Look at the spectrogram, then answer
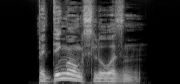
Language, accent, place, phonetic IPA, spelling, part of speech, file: German, Germany, Berlin, [bəˈdɪŋʊŋsloːzn̩], bedingungslosen, adjective, De-bedingungslosen.ogg
- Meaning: inflection of bedingungslos: 1. strong genitive masculine/neuter singular 2. weak/mixed genitive/dative all-gender singular 3. strong/weak/mixed accusative masculine singular 4. strong dative plural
